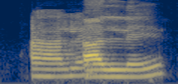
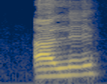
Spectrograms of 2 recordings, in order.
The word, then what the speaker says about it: Alef: Alef, Alef, Je G, Yud, Alef, G. – Ok, acuérdense que para pronunciar eh, las letras hebreas tienen que abrir más la boca.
